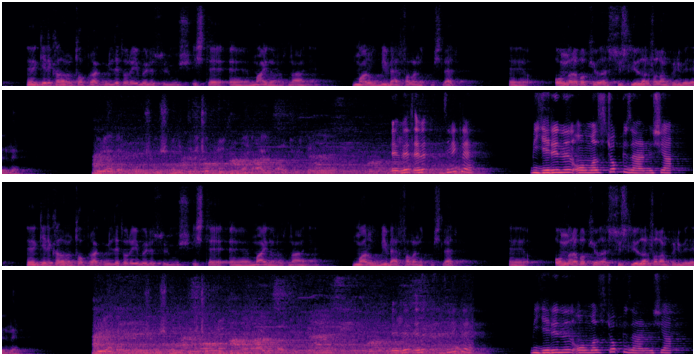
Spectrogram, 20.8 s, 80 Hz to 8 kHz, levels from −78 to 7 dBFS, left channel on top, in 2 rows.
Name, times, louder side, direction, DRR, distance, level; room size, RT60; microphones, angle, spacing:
voice 1, 0.4-4.8 5.3-6.8 7.6-7.9 8.3-10.7 11.7-15.5 16.1-16.4 16.9-17.6, equal, 10° right, 8 dB, 1.9 m, -34 dB
sound 1, 11.7-17.5, right 3 dB, 80° right, 1.4 m, -34 dB
voice 2, 16.2-16.8 17.0-17.5 18.3-20.4, left 3 dB, 50° left, 11 dB, 1.1 m, -28 dB
29.5 x 20.5 x 6.6 m, 0.90 s
head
